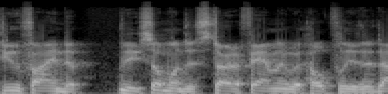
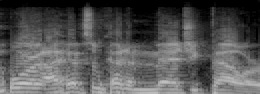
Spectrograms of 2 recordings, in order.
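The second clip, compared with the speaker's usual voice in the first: usual speaking voice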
